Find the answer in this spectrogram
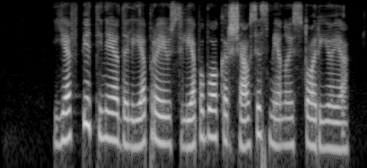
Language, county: Lithuanian, Panevėžys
